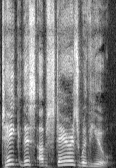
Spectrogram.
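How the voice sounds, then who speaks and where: A man's voice: sits high, big pitch swings, slow. A middle-aged man reading his own self-help audiobook in a dramatic, emphatic storytelling manner. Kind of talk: scripted self-help narration.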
